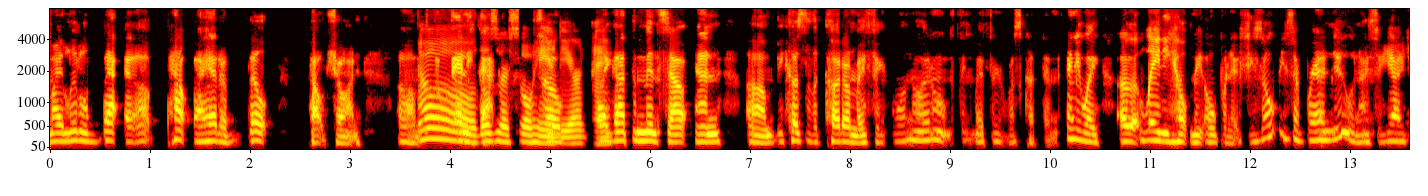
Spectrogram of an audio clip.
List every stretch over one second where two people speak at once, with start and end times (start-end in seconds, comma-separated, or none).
3.7-5.7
